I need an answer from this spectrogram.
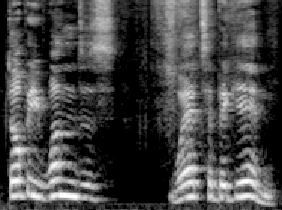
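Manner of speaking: a nervous servant with a secret; hesitant house elf. Acted. Dobby struggles to explain.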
